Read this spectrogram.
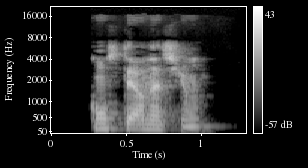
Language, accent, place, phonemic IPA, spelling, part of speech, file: French, France, Lyon, /kɔ̃s.tɛʁ.na.sjɔ̃/, consternation, noun, LL-Q150 (fra)-consternation.wav
- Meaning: consternation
